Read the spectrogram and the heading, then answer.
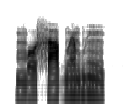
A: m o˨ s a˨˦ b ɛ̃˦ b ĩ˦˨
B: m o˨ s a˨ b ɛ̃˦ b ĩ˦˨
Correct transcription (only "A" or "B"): A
